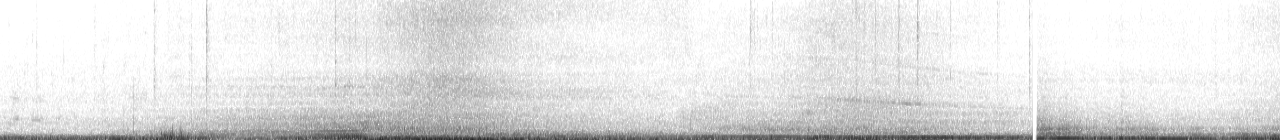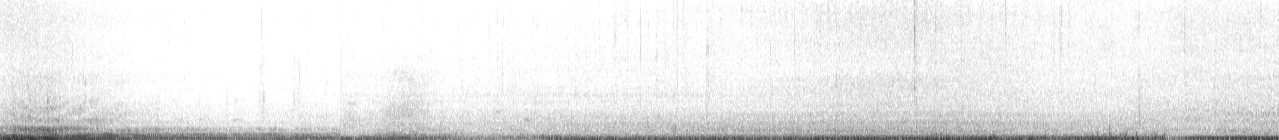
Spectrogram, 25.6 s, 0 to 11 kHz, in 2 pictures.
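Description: A convoy of McLaren F1 and P1 supercars drives past during Car Week 2025, with engines rising and falling amid heavy wind buffeting on the microphone and people talking over the passing cars.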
